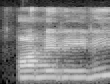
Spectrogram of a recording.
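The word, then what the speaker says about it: honorary: अब यहाँ पर क्या है, लिखा हुआ है एच, लेकिन एच साइलेंट है, और यहाँ पर क्या है, ऑनरेरी में क्या है, ओ की साउंड आ रही है, यानी कि वॉवल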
